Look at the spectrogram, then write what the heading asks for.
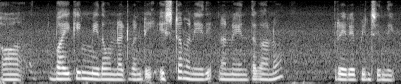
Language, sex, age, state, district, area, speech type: Telugu, female, 45-60, Andhra Pradesh, Kurnool, rural, spontaneous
